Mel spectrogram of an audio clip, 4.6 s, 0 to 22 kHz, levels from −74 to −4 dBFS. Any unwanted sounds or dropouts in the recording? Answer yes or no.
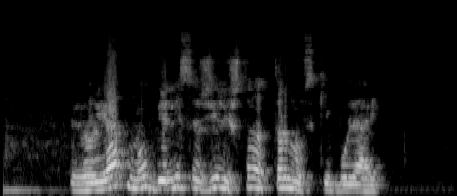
no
